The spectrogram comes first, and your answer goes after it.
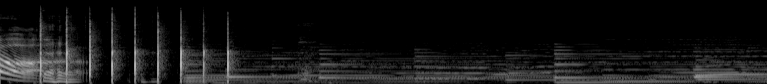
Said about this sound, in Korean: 자, 박수 주시기 바랍니다. 박수!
